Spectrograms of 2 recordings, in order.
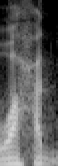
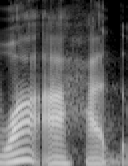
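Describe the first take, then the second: First: 'Wa' runs straight into 'ahad' with no break. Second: A glottal break separates 'wa' from 'ahad'. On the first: The speaker calls it wrong. "আমরা ওয়াহাদ বলতাম না।" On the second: The speaker calls it right. "যদি ওয়াও থাকতো তাও আমরা ওয়া আহাদ বলতাম।"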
